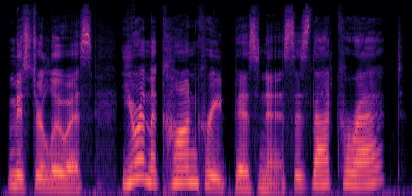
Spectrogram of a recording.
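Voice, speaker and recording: A woman playing a stern, accusing prosecutor in an animated comedy, speaking formally and deliberately. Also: a little high, clean tone, dry recording, clean studio sound. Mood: pointed questioning. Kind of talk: animated comedy courtroom dialogue.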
